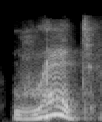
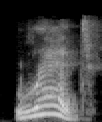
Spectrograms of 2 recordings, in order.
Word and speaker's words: read: tense is not read we pronounce it as red just like the color read red do you understand c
